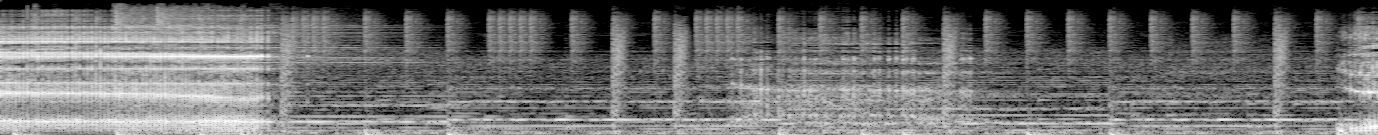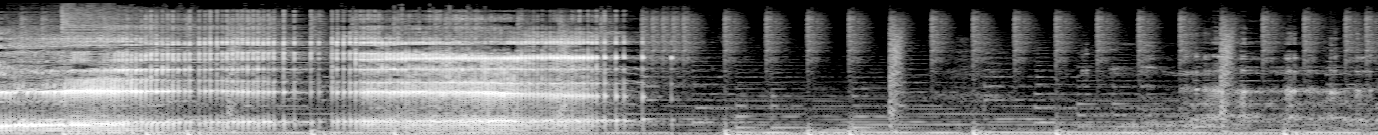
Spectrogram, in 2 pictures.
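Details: Girl burping: long, loud, drawn-out ordinary belches over background music.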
